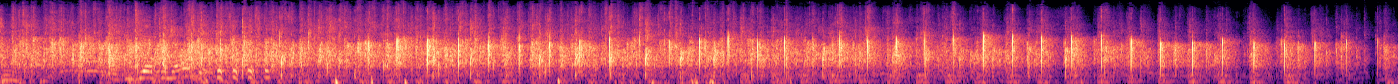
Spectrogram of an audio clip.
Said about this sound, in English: a big applause to our wonderful panelists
